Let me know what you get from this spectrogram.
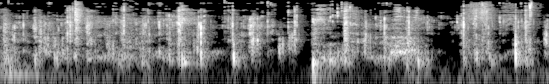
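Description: Faint close-up chewing of sushi rolls: soft, irregular wet mouth clicks and small crunches.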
